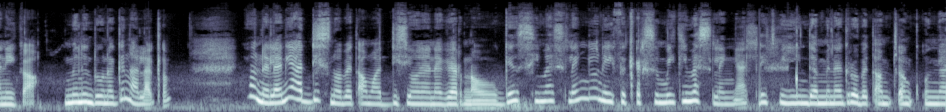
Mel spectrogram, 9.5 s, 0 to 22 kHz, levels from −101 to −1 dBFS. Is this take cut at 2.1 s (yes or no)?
no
